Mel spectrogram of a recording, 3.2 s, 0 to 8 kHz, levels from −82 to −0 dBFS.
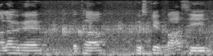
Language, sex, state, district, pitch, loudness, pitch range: Hindi, male, Haryana, Charkhi Dadri, 150 Hz, -16 LUFS, 145-150 Hz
